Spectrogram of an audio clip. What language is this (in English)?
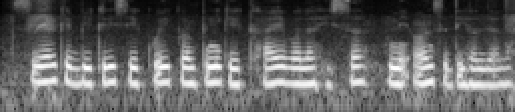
Bhojpuri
